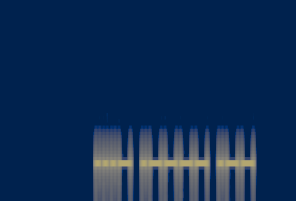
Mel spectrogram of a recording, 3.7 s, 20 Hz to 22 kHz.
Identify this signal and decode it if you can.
Morse code, heard as a keyed tone, about 25 wpm, 700 Hz. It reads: V1W
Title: Three Challenging Letter-Number Combinations 25wpm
